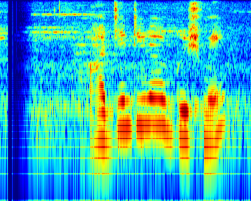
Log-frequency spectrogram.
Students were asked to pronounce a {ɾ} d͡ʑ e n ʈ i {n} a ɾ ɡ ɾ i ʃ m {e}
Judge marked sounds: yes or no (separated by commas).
yes, yes, yes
